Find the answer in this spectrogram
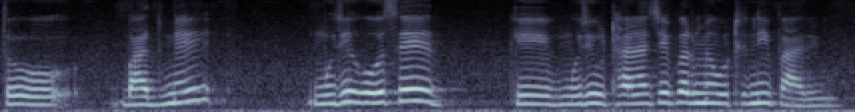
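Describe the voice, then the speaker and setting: A woman's voice: on the high side, unhurried, warm tone. A woman telling an interviewer about something that happened to her, in an earnest, matter-of-fact conversational way. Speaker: guest telling a true experience. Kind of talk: casual interview storytelling.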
